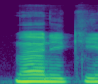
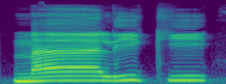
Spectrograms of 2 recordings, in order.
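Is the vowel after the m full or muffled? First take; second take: muffled; full. First: The first vowel is muffled with lips closing. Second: The first vowel is fully open and clear. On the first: The speaker calls it wrong. "dia menutup mulutnya" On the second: The speaker calls it right. "Itu disempurnakan"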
